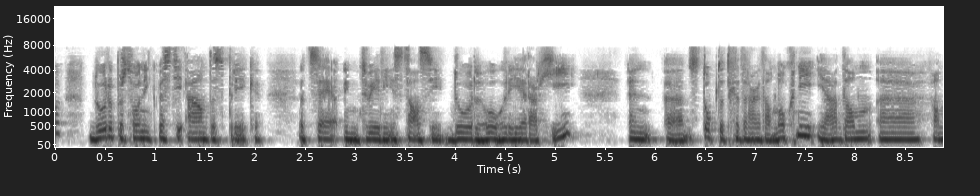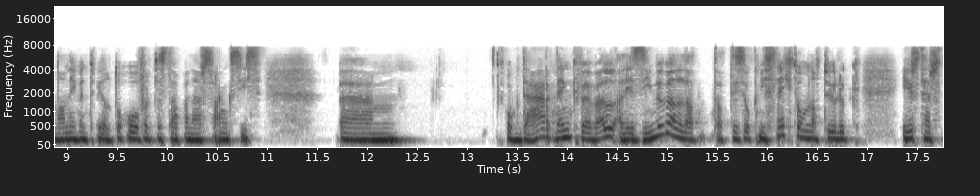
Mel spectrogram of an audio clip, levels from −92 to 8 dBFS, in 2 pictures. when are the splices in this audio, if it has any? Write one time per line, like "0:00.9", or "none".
0:02.4
0:11.7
